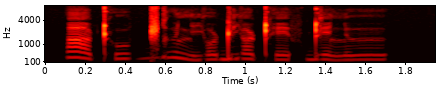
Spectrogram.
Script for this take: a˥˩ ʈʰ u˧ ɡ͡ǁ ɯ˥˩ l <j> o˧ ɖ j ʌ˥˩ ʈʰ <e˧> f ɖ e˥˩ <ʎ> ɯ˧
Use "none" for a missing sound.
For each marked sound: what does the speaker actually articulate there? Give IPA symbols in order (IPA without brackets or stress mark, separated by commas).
j, e˧, l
